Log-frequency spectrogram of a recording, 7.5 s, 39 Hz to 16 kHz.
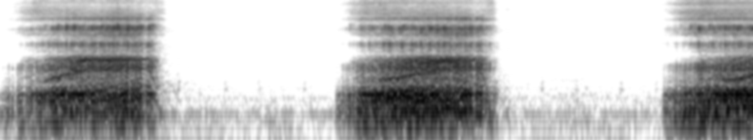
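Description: Loud, rough snores on each breath in, about 19 a minute, with quiet pauses between: ordinary snoring.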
